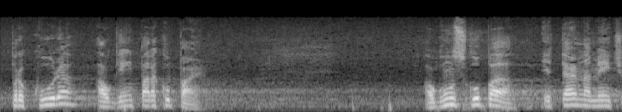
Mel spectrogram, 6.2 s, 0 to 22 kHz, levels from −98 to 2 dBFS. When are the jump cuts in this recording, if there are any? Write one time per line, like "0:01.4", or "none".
none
